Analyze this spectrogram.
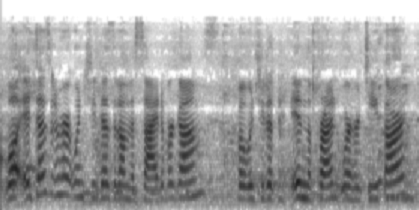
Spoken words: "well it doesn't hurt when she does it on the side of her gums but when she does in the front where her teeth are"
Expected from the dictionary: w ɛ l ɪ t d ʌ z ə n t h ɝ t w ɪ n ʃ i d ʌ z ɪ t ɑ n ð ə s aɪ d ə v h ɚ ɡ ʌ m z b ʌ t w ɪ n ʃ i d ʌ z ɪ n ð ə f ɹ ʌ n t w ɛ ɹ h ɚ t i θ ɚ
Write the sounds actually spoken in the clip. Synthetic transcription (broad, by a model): w ɛ l ɪ t d ʌ z ə n t h ɝ t w ɪ n ʃ i d ʌ z ɪ t n ð ə s aɪ d ə v ɚ ɡ ʌ m b ʌ t w ɪ n ʃ i d ʌ z ɪ n ð ə f ɹ ʌ n t w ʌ ɹ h ɚ t i θ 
